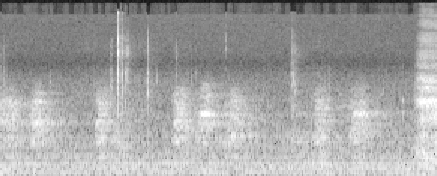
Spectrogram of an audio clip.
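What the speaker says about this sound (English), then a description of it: "there's dogs in the background" Dogs bark faintly in the distance, a few short scattered yips and woofs spread across a few seconds over a steady low background hiss.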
